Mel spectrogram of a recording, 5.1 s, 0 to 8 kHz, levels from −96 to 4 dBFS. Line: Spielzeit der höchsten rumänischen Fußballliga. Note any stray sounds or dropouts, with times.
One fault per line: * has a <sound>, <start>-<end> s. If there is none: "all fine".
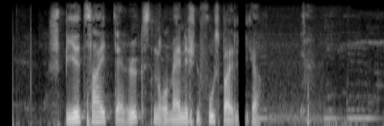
* has a dropout, 3.2-3.3 s
* has a cough, 4.0-4.2 s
